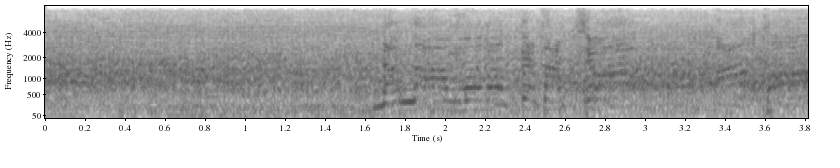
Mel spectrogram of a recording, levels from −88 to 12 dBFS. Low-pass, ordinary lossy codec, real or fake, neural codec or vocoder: 7.2 kHz; none; fake; codec, 16 kHz, 8 kbps, FreqCodec, larger model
